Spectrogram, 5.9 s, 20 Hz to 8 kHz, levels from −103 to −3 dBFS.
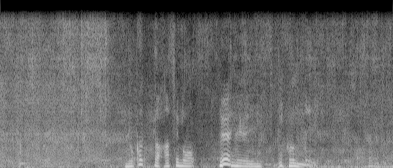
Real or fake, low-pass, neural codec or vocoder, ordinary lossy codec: fake; 7.2 kHz; codec, 24 kHz, 1.5 kbps, HILCodec; none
